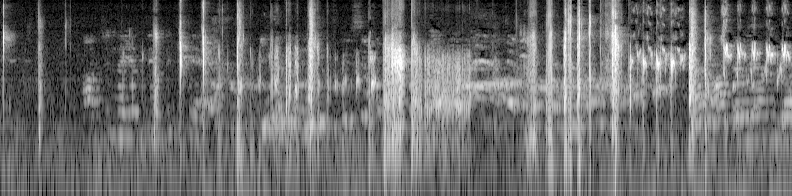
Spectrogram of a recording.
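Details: Pet budgerigar talking, scratchy imitated word-like chatter broken by sharp clicks, starting sparse then turning into busy continuous babble in the second half.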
